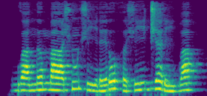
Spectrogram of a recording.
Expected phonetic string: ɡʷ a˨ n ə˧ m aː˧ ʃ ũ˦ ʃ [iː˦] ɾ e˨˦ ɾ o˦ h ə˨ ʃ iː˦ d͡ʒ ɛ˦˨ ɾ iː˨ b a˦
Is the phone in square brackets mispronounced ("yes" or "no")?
yes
